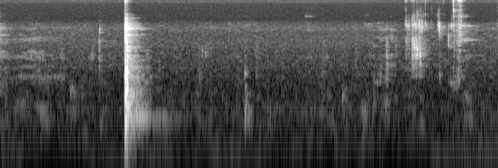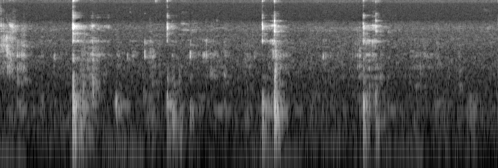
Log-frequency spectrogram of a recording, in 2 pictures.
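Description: Close-up chewing of spaghetti and smoked pork fat, with a few sharp clinks of a metal fork against a ceramic plate, the loudest about a second in with a short ring after it.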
